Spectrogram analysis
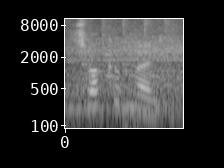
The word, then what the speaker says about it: Swakopmund: Swakopmund. Well, it's situated 30 kilometers outside Walvis Bay, and it's quite a tourist attractive place. It has been colonized by Germany. It's got this German background in Swakopmund.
